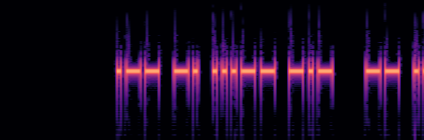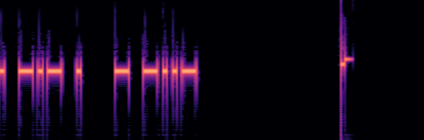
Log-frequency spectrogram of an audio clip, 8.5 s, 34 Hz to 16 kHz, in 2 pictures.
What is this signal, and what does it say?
Morse code, heard as a keyed tone, about 25 wpm, 700 Hz. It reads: WN3K MIKE TX
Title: K1USN SST QSO Practice - 25wpm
